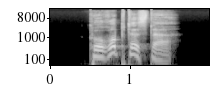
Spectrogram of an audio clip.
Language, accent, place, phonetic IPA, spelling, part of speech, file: German, Germany, Berlin, [kɔˈʁʊptəstɐ], korruptester, adjective, De-korruptester.ogg
- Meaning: inflection of korrupt: 1. strong/mixed nominative masculine singular superlative degree 2. strong genitive/dative feminine singular superlative degree 3. strong genitive plural superlative degree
